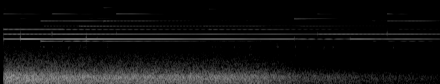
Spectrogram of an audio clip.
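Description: Intro sting: high, tinkling chime tones that strike one after another and ring on, over a low rushing whoosh that fades away over the first three seconds.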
